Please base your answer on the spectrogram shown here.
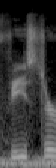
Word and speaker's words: Feaster: Right side, Feaster rhymes with Easter, 671.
